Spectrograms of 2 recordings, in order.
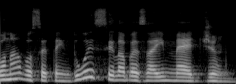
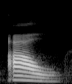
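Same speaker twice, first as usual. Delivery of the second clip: "au" set apart, loud and firm; stressed syllable; 3 semitones lower, 7 dB louder than usual. Shown as a demonstration. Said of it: "é a nossa sílaba tônica".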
